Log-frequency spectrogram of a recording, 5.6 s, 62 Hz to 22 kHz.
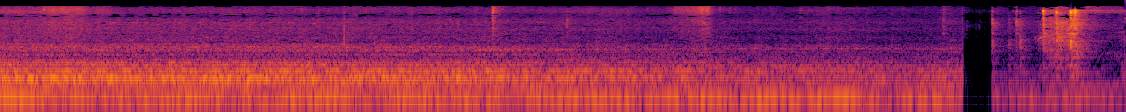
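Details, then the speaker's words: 2011 Nissan Sentra, rear wheel jacked up and spun: a low droning hum with faint pulsing as the wheel turns, fading as it slows. Removal confirmed the rear wheel bearing is worn. "nos comenta el cliente que hace un ruido extraño en la llanta trasera lo que hicimos fue calzar y ahorita le vamos a dar vuelta para checar que no sea El balero"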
